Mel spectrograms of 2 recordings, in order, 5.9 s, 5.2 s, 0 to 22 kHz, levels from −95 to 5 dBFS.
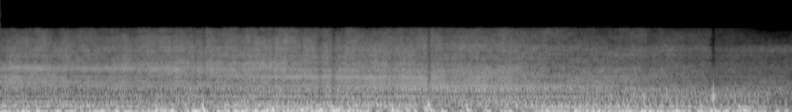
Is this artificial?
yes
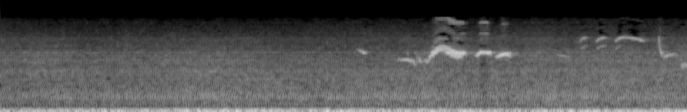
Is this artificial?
yes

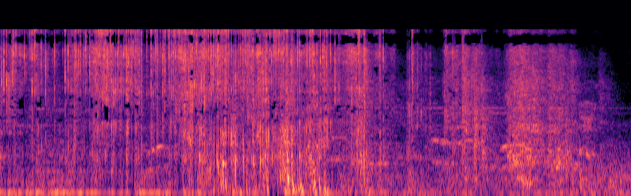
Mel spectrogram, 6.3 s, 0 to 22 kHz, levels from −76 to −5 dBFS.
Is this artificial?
no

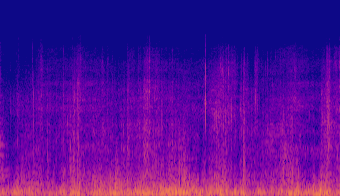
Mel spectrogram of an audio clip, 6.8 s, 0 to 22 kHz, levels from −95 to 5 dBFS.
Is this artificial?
no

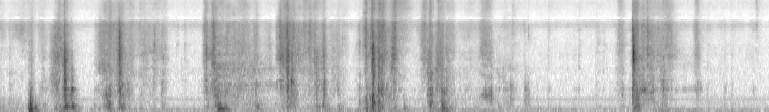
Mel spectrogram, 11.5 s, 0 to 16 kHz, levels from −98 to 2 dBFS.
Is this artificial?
yes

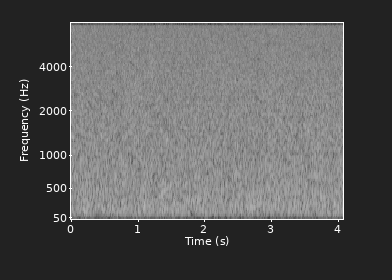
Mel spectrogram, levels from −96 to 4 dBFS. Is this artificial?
yes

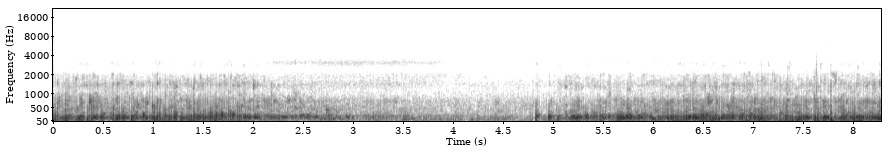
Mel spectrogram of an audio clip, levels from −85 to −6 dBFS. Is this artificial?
yes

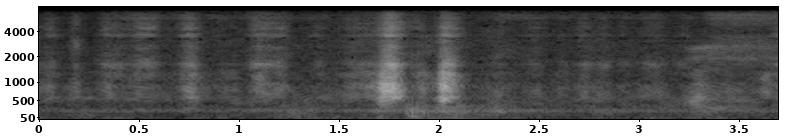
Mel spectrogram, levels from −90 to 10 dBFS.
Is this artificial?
yes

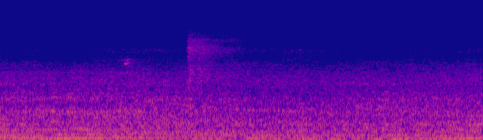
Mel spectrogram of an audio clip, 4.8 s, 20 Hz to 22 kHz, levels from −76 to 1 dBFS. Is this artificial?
no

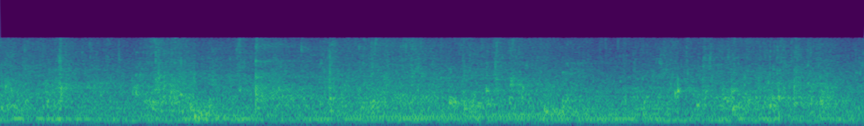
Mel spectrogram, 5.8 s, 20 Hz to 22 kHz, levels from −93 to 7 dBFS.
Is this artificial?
yes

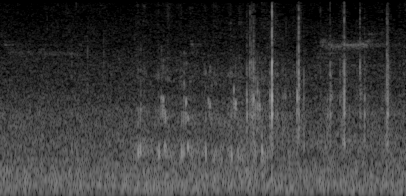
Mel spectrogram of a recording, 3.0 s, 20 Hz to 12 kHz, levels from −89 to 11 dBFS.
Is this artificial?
no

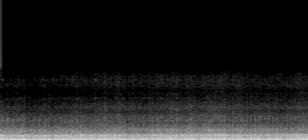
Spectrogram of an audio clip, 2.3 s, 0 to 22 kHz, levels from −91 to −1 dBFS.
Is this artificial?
no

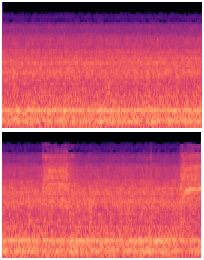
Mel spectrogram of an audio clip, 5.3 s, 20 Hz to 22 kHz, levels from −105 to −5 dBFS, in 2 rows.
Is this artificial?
yes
